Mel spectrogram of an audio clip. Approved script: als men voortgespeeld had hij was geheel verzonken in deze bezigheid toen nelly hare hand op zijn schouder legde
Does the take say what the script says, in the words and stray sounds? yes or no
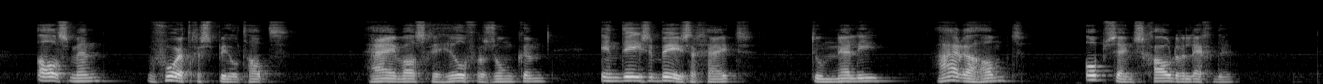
yes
